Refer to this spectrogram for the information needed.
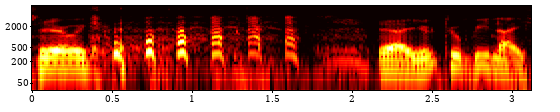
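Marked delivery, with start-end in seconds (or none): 0.5-2.1 high falling giggle. Real, not acted. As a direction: giggle high and let it fall. Laughing at goofballs.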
